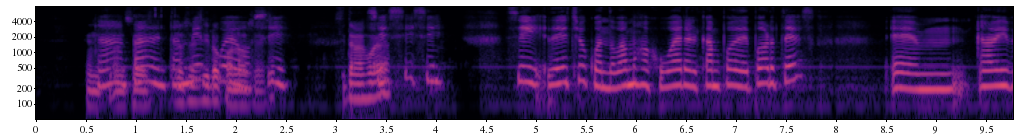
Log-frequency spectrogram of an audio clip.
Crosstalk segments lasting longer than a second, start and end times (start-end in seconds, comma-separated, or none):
0.6-2.4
